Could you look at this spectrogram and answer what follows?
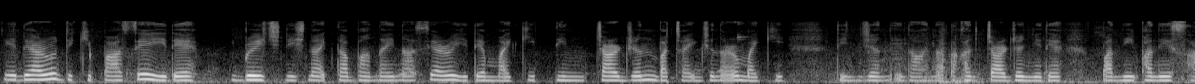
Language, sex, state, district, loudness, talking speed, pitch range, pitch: Nagamese, female, Nagaland, Kohima, -18 LUFS, 150 wpm, 180-195 Hz, 185 Hz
